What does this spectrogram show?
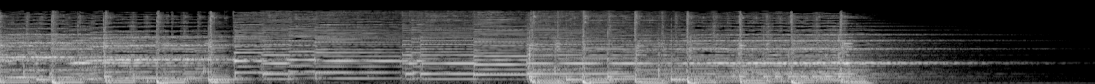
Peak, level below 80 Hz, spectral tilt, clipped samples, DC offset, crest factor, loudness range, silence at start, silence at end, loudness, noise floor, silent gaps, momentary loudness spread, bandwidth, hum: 0 dBFS; -30 dBFS; -4 dB/octave; under 0.1%; under 0.1%; 16 dB; 2 LU; 0 s; 1.1 s; -16 LUFS; -57 dBFS; none; 7 LU; 13 kHz; none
